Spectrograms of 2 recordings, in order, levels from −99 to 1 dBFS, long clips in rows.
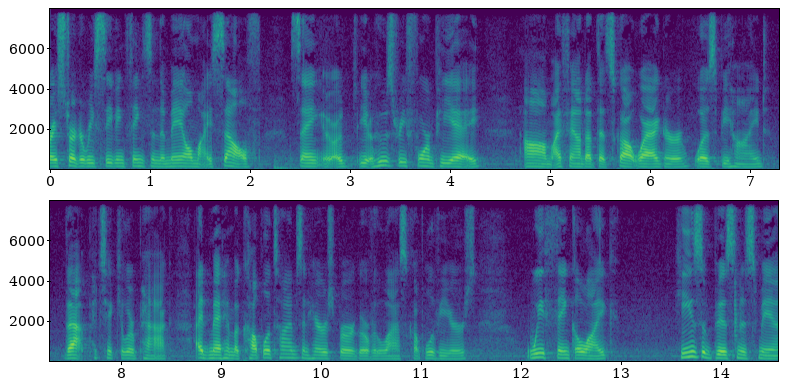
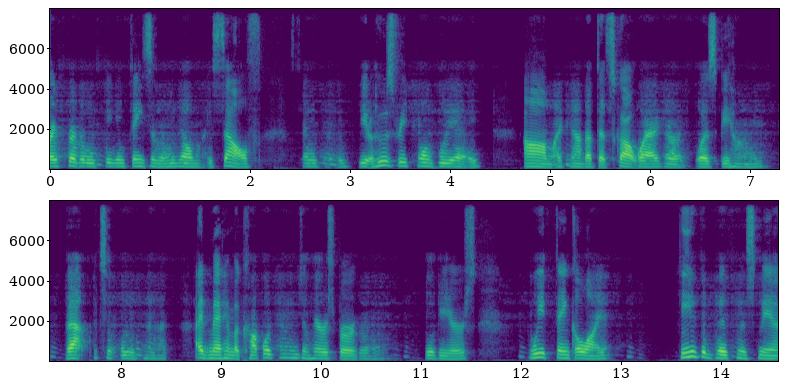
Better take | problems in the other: first | noise reduction (neural mask model DeepFilterNet 3)

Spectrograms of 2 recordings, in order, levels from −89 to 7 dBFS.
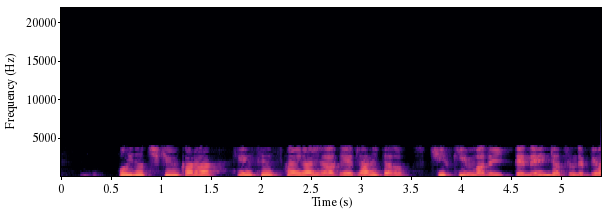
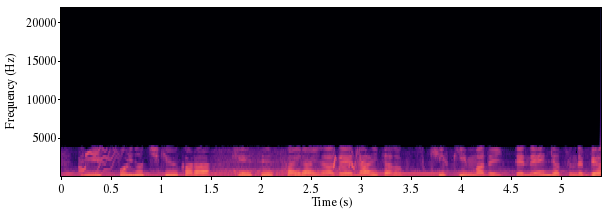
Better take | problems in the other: second | noise reduction (neural mask model DeepFilterNet 3)

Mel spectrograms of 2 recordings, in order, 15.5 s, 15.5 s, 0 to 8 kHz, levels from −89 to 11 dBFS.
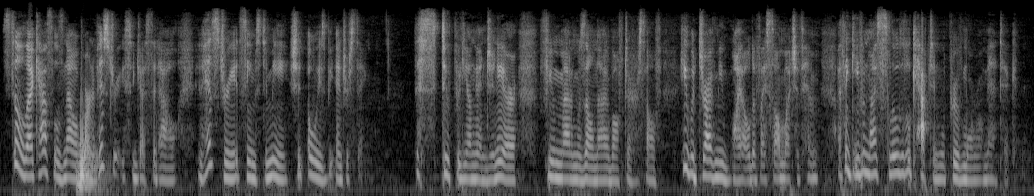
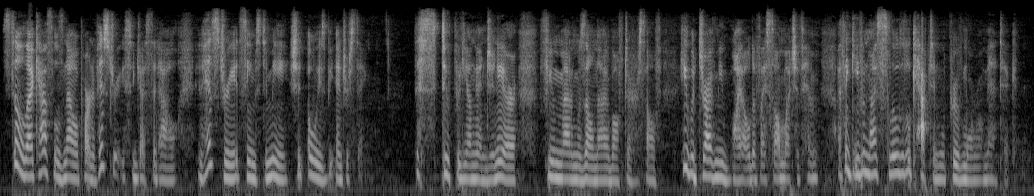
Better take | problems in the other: second | background sound (Brass instrument); 1 dB above the speech

